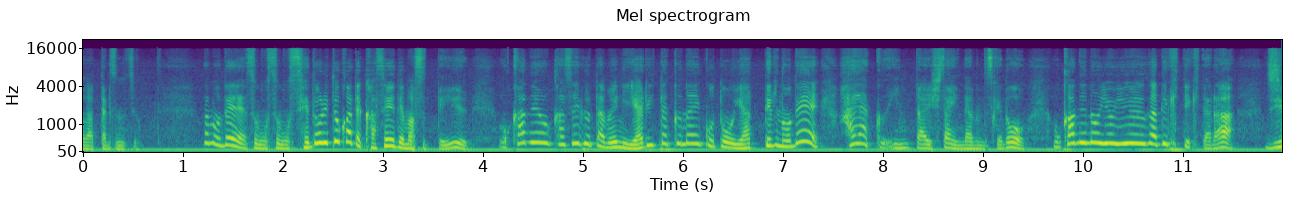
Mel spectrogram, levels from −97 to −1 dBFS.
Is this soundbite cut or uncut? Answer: cut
